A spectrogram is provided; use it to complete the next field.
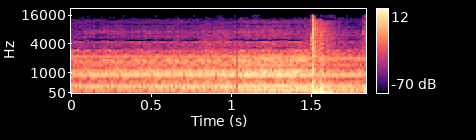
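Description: A portable washing machine drains with a steady, droning pump hum, broken by a dull thunk near the end and a softer knock just after.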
